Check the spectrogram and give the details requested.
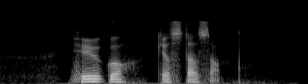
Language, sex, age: Swedish, male, 25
